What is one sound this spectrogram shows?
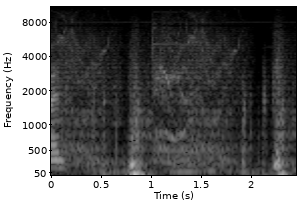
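A magical spell shimmers and sparkles.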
